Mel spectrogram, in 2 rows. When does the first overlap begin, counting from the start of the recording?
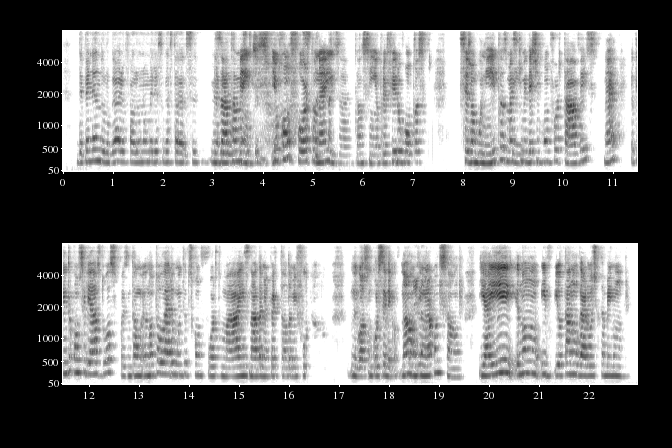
3.0 s

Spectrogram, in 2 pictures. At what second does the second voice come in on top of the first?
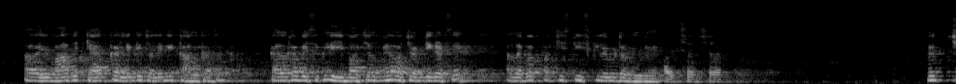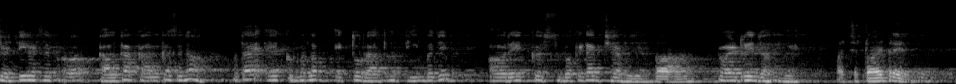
none

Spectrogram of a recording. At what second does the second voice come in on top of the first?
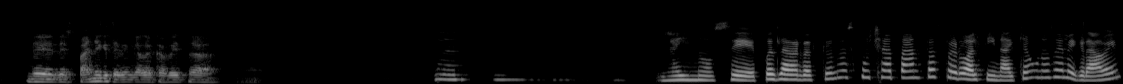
none

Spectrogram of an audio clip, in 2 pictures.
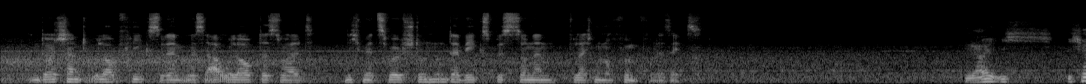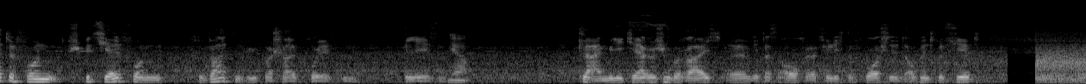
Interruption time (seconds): none

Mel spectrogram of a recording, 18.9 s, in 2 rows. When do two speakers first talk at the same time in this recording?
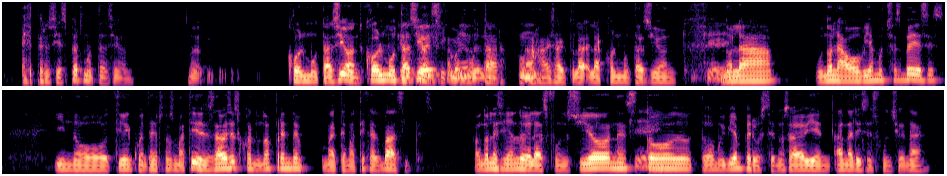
4.0 s

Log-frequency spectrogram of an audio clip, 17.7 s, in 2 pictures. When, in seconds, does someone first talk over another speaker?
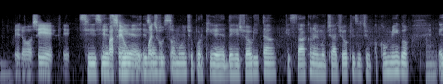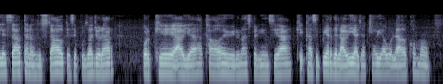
2.0 s

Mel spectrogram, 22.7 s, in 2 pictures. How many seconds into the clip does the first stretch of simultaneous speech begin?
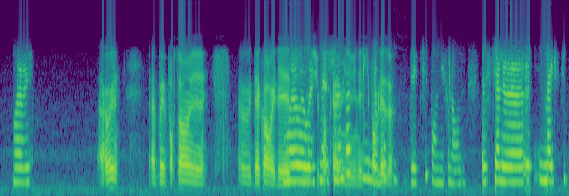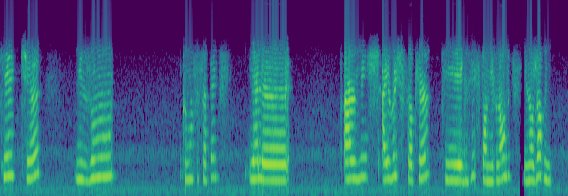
5.7 s

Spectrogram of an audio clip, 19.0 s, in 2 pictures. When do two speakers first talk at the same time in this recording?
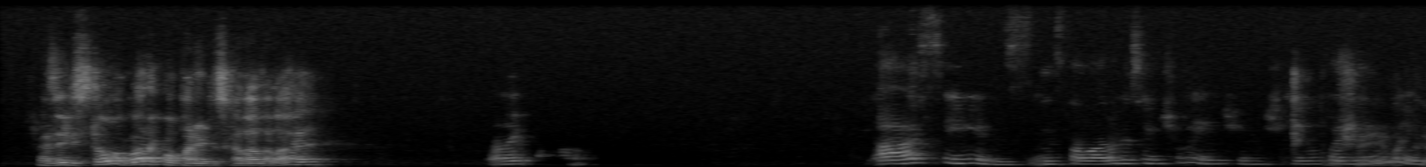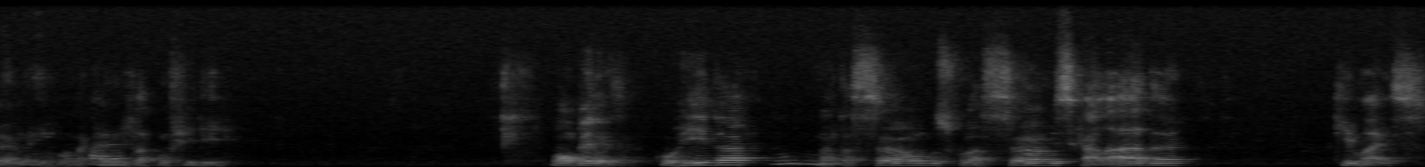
8.8 s

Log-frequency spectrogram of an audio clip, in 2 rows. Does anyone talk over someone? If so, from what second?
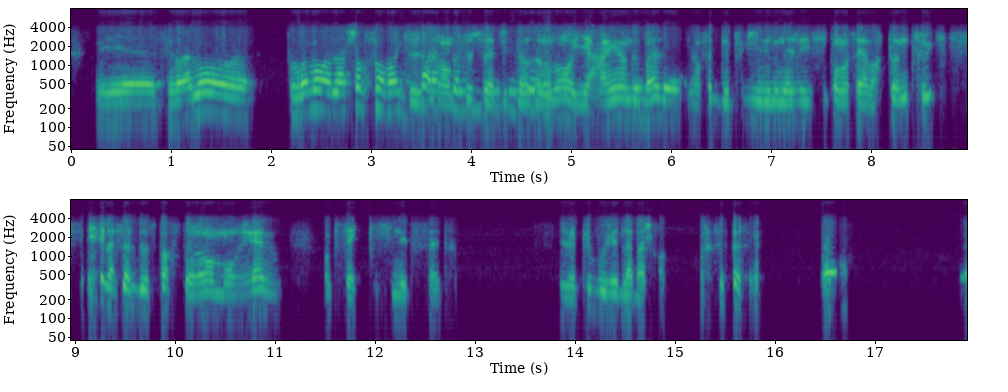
3.2 s

